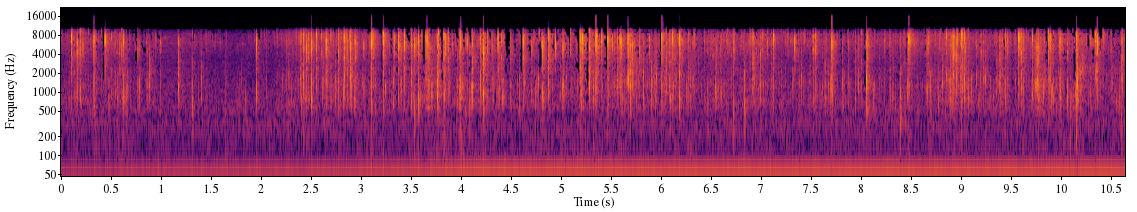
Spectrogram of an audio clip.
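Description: Fingertips and short nails squeeze and scratch a clear cellophane gift bag full of small foil-wrapped sweets, tied with a yellow ribbon and a red paper tag, lying on a wooden table. Dense, bright crinkling and crackling snaps come in rapid, irregular bursts, quieter for the first couple of seconds and then louder and steady to the end.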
